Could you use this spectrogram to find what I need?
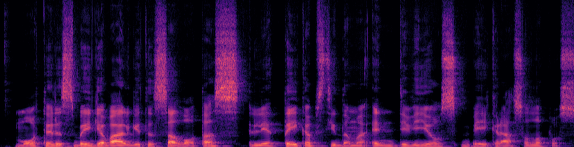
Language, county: Lithuanian, Kaunas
